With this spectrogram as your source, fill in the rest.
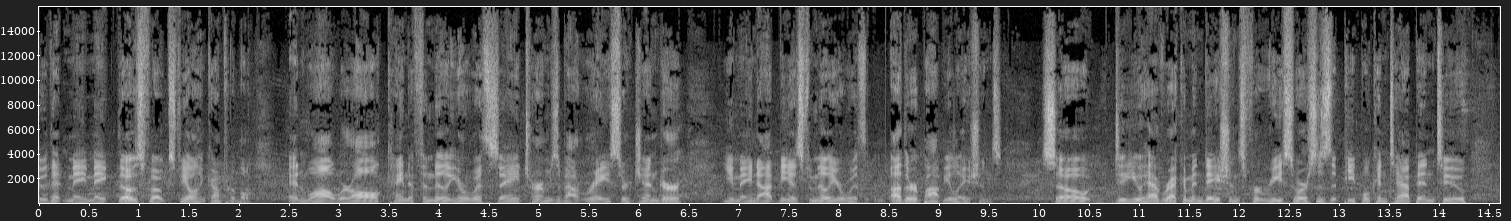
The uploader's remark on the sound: at the Twelfth Annual Southern California Linux Expo (SCALE 12x)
